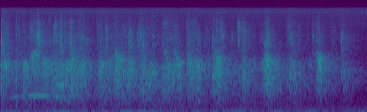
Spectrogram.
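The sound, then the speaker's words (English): Audience applause during a talk on the end times: dense, sustained hand clapping that keeps a fairly even loudness from start to finish. “Give him a hand clap when you do that.”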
